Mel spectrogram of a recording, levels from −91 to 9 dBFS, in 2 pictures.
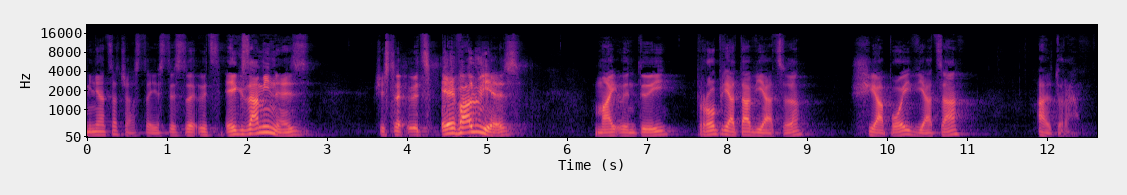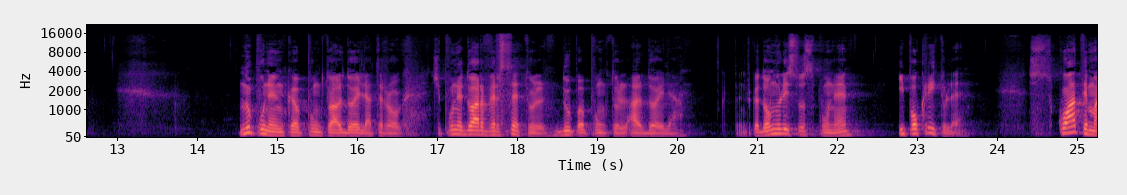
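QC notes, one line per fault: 3.73–7.15 s, call bitrate drop: the encoder falls from 48 to 9 kbps, bottoming out for about 1.35 s, so the speech turns rough and muffled. A spectrogram shows the upper band vanishing, then returning.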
